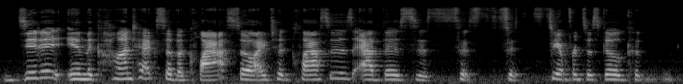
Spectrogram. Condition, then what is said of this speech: Stuttering. Like, I am a stand-up comic who stutters and has dyslexia, and I've loved comedy my entire life, and that's why I have the book out now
